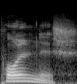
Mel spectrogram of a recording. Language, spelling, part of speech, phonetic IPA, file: German, Polnisch, proper noun, [ˈpɔlnɪʃ], De-Polnisch.ogg
- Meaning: the Polish language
